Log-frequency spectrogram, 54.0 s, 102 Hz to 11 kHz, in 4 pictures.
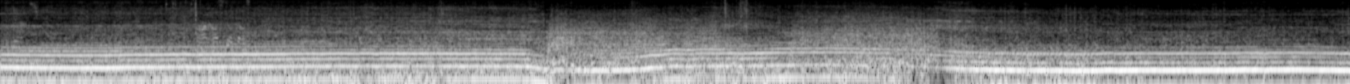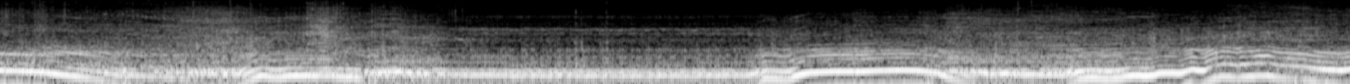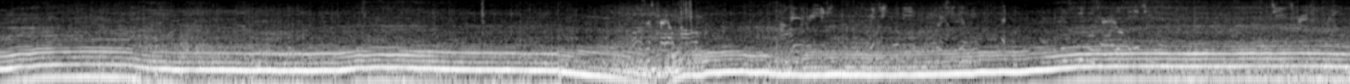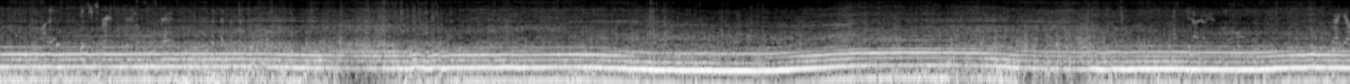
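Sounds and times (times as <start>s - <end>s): off-road vehicle engine revving: 0.0s - 54.0s.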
